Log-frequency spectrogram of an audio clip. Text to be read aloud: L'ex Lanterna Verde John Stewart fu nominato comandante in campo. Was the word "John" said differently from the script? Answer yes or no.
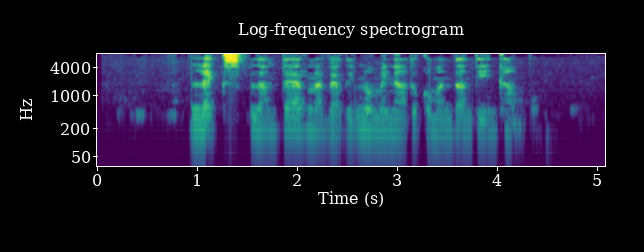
yes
